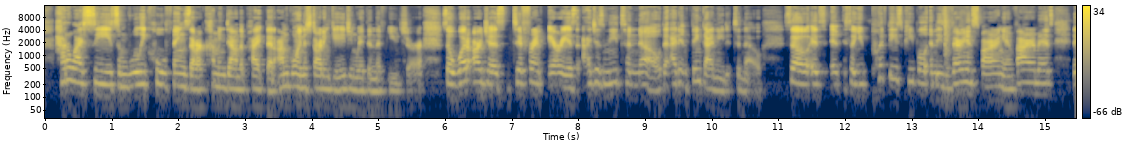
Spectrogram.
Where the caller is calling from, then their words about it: Belleville, New Jersey, United States; I am joining you from New Jersey. So even though our corporate office is in Manhattan, I'm based in NJ.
